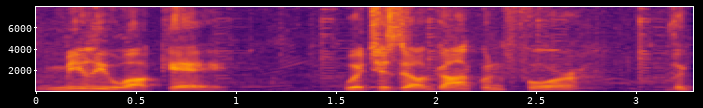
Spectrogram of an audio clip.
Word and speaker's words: Milwaukee: Indian name he espied it is actually is pronounced Milwaukee which is Algonquin for the good land I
